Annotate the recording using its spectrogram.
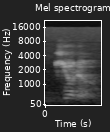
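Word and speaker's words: Chiodo: Did I pronounce their name right? Kyoto, yeah. C-H-I-O-D-O. Kyoto.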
